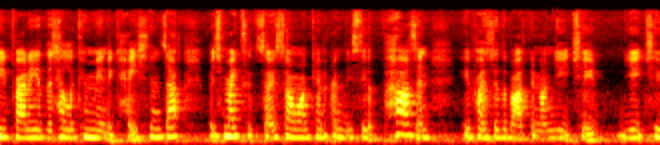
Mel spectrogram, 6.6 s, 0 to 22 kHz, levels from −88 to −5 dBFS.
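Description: At 3.68 s the sound jumps at a likely dropped buffer (overrun): about 70 ms of sound is skipped, and unlike a dropout, no silent gap remains.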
